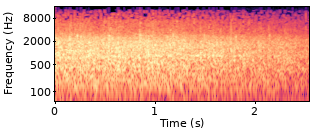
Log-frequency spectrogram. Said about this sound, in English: Yeah, the crowd was long. Long applause for you. We don't usually get that long of applause for guests, so well, I love it.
